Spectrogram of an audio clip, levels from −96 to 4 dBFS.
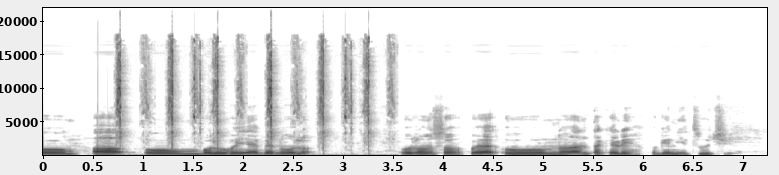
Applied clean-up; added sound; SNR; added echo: none; Scissors; 4 dB; none.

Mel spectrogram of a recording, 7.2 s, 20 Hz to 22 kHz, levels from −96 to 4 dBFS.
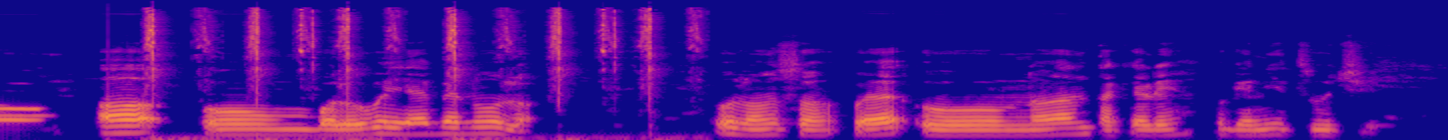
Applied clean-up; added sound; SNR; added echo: classical method Wiener filter.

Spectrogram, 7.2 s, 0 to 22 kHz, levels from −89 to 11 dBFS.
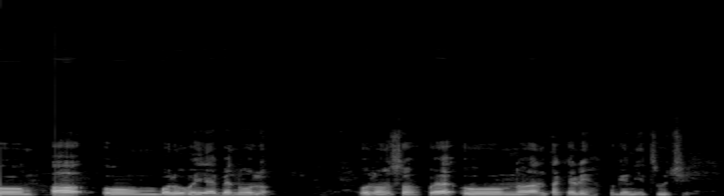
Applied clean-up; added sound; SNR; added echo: none; none; none; none.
